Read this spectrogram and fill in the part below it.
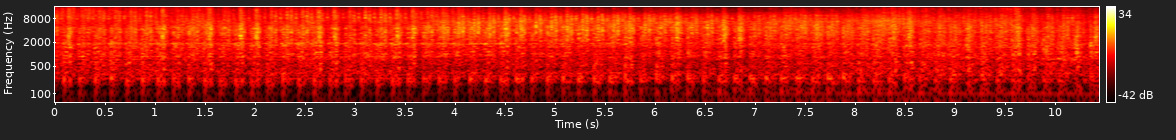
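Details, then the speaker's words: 1950 John Deere GW two-cylinder tractor (live hydraulics, Char-Lynn power steering, Baker Valve) idling in neutral after starting; slow, even putt-putt about three beats a second, no knocks or misses: normal healthy idle. "so this is good running old g let's check it out a little bit just listen to it and i'll show you around"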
